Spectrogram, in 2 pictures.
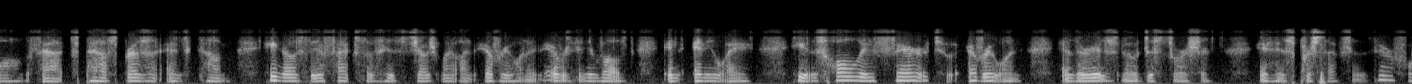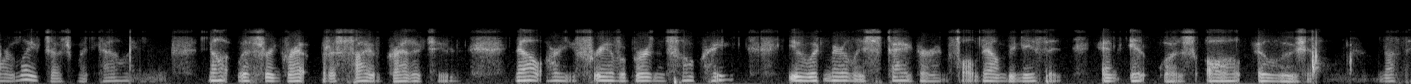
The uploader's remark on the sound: ACIM Daily Conference Call.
